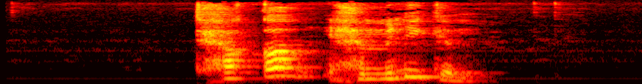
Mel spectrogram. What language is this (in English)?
Kabyle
